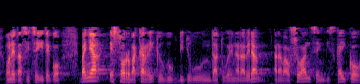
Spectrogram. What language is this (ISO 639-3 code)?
eus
